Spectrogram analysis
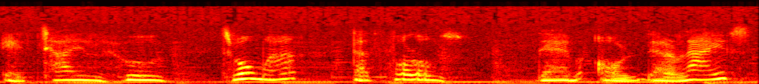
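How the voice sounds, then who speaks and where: A woman voicing an eerie, knowing radio presenter in a horror story, formal and probing, with quiet menace. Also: mid-range voice, drawn-out words, creaky, faint music behind, voice pushed up. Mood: calmly ominous. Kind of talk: late-night radio programme presenting.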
